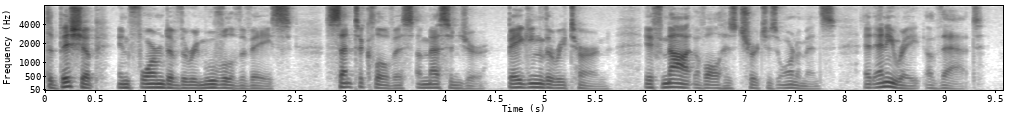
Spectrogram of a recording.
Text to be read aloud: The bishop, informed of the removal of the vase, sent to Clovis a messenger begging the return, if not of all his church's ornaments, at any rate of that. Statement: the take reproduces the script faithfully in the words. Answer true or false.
true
